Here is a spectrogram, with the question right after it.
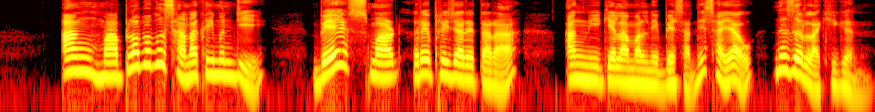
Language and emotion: Bodo, surprised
